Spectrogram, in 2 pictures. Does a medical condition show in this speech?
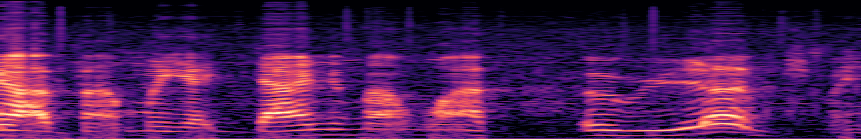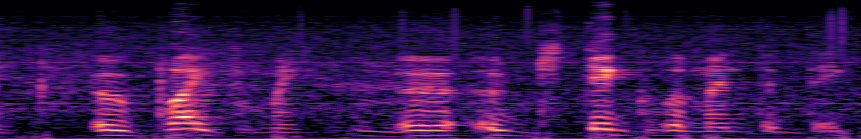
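Yes: cerebral palsy.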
